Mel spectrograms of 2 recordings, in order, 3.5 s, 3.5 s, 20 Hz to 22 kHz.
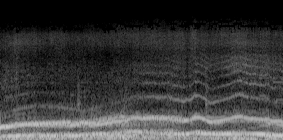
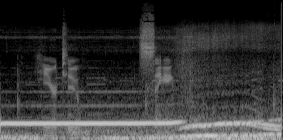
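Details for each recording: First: FPV quad after adding static notch filter (about 465 Hz center, 445 Hz cutoff) to cure loud mid-throttle resonance howl: smooth steady motor hum rising and falling with throttle, no howl or oscillation; normal smooth flight. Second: FPV quad without gyro low-pass filter and with relatively high PIDs: loud, pure tuning-fork tone near 500 Hz, bending with throttle through a turn, mid-throttle motor resonance; fixed with static notch centered 465 Hz, 445 Hz cutoff.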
